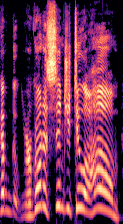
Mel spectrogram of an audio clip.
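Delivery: high-pitched mock parental threat; mock threatening mom. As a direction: threaten like a mother at her wits' end. Acted quarrel, Mom threatens Amy.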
